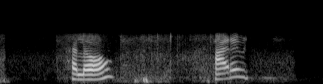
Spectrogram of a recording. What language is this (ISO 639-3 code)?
mal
